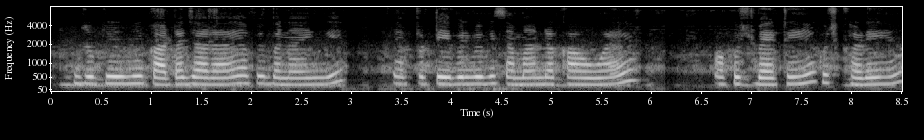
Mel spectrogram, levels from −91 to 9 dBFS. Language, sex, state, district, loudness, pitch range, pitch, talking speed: Hindi, female, Bihar, Sitamarhi, -17 LUFS, 245-270 Hz, 255 Hz, 170 wpm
